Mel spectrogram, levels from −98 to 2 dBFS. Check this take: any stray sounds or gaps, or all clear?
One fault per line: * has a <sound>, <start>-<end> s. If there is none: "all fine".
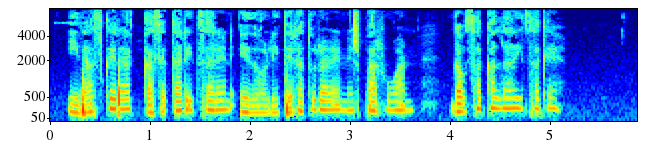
all fine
